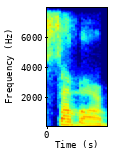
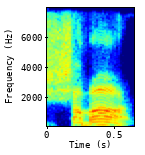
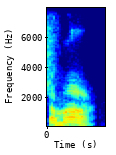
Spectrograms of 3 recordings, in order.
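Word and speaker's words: שָׁמַר: The Hebrew word is a shamar. You see it as samar, but it's shamar. It's pronounced shamar.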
